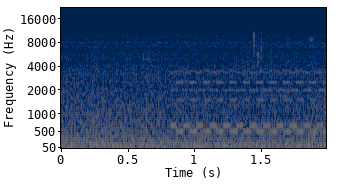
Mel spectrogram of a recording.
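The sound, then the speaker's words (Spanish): A telephone rings with an incoming call, a steady electronic tone starting partway through and running to the end, faint beneath a hissing background. “Tenemos una llamada.”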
